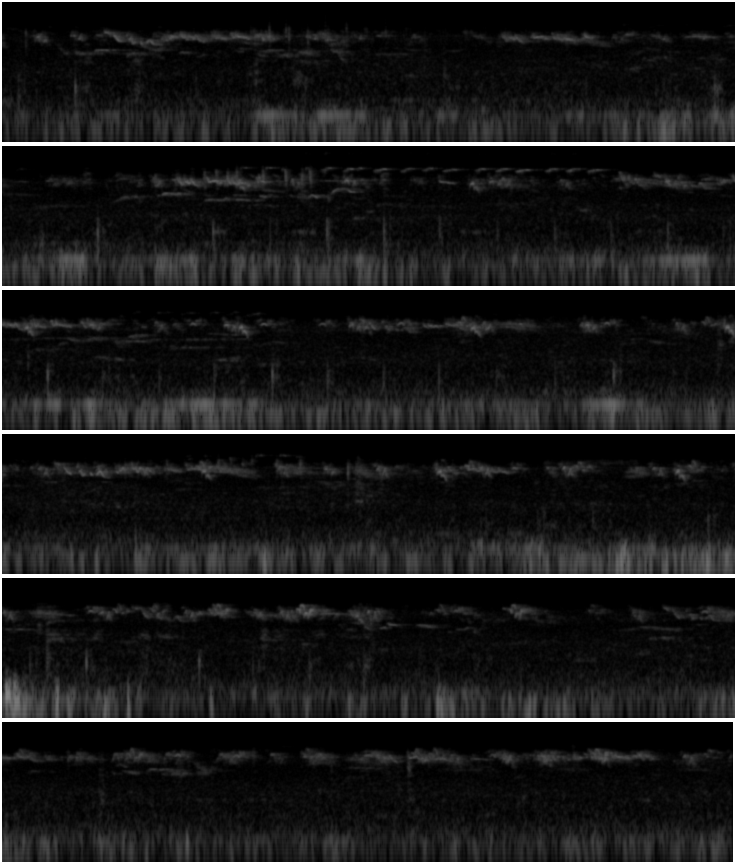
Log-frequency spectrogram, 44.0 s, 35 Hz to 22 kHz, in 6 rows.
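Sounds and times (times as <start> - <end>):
birds singing and chirping: 0.0 - 43.9.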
